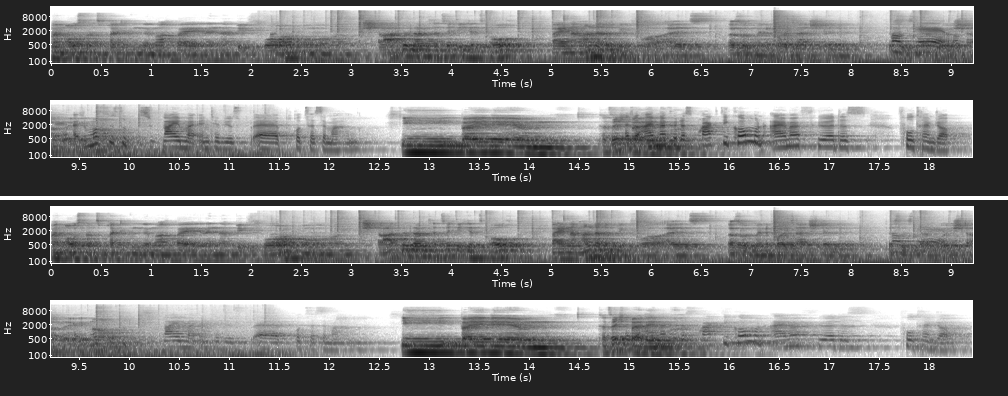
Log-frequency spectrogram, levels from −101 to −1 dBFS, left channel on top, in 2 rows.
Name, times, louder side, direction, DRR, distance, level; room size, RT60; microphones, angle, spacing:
voice 1, 0.0-4.6 5.0-8.0 8.3-9.9 12.7-14.3 14.7-15.4, equal, 75° right, 0 dB, 1.2 m, -24 dB
Crackle, 2.1-11.5, left 1 dB, 5° right, 0.6 m, -34 dB
voice 2, 8.4-12.3 15.0-17.3 17.7-18.2, left 9 dB, 85° left, 16 dB, 0.3 m, -31 dB
6.6 x 3.1 x 5.8 m, 1.1 s
head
